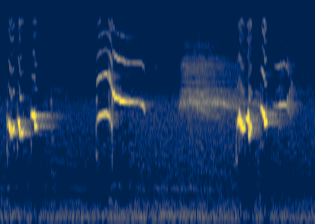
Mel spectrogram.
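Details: Oriental magpie-robin, a kept songbird, in a lively full song with a varied repertoire: short bright whistled notes, a rising slurred whistle and a sustained high buzzy phrase, then more quick chirped notes, over a faint low hum.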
